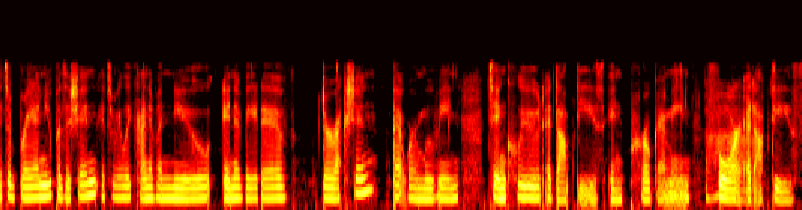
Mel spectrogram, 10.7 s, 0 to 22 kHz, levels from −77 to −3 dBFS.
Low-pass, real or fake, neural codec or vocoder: 7.2 kHz; real; none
